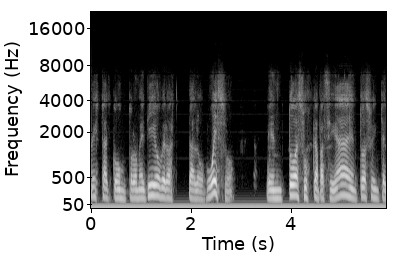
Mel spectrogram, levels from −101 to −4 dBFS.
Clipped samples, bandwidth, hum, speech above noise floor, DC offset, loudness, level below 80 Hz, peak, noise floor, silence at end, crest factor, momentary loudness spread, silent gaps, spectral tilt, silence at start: under 0.1%; 7 kHz; none; 40 dB; 2%; -26 LUFS; -72 dBFS; -10 dBFS; -65 dBFS; 0 s; 16 dB; 9 LU; none; -8.5 dB/octave; 0 s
